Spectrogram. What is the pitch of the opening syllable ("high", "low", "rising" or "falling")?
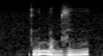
rising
